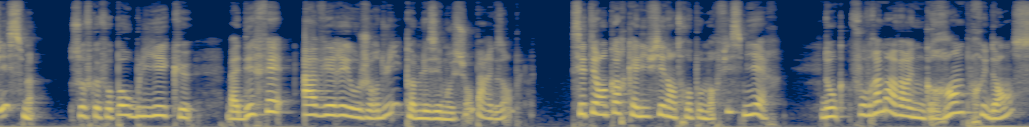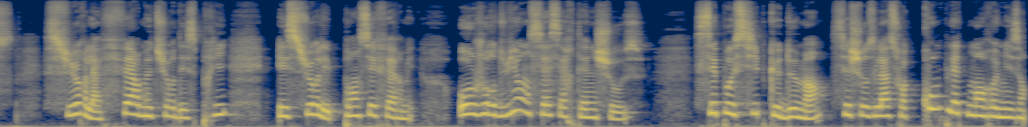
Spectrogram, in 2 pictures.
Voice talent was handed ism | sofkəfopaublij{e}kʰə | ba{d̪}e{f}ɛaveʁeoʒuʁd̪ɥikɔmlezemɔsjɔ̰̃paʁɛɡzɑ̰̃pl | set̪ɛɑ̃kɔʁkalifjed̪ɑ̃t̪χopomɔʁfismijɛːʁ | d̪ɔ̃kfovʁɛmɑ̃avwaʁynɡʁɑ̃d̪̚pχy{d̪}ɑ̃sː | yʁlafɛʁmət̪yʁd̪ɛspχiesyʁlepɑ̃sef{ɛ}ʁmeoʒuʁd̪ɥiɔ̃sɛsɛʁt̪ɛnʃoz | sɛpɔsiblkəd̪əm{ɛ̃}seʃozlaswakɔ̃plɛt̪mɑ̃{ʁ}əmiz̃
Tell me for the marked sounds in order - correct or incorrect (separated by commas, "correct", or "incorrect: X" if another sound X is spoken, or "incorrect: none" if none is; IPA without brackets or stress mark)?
correct, correct, correct, correct, correct, correct, correct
